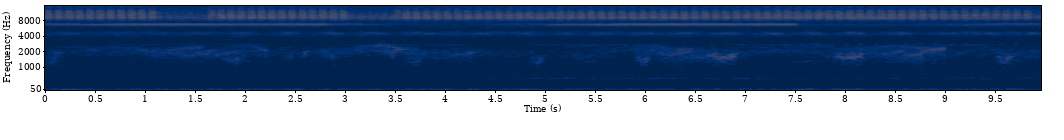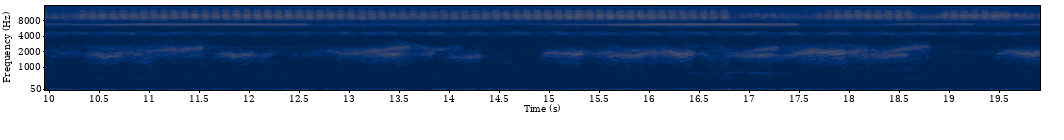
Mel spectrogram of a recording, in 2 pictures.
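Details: Night pond with a chorus of croaking frogs: bursts of rough, overlapping croaks come in uneven clusters every few seconds over a low hum and a constant high-pitched ringing.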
